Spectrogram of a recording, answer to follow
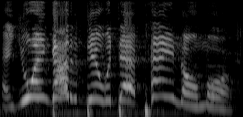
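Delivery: preacher to abused youth in the room, loud and impassioned; full-force preaching. Acted. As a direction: cry it out to the congregation.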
